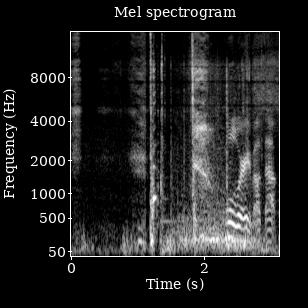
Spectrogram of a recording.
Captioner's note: door opening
